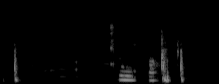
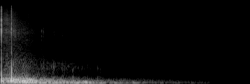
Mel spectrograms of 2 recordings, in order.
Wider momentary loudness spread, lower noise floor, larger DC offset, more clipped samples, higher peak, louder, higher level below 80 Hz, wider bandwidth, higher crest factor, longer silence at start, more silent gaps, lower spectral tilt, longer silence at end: second, 8 LU vs 24 LU; about the same, -75 dBFS vs -75 dBFS; neither; neither; second, -22 dBFS vs 0 dBFS; second, -41 LUFS vs -26 LUFS; second, -86 dBFS vs -40 dBFS; second, 7.2 kHz vs 16 kHz; second, 20 dB vs 28 dB; first, 0.15 s vs 0 s; neither; about the same, -5.5 dB/octave vs -6 dB/octave; second, 0.35 s vs 1.1 s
